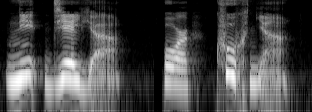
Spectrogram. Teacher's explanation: If you have an unstressed ya at the end of a word, it can often be pronounced as a kind of a y sound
